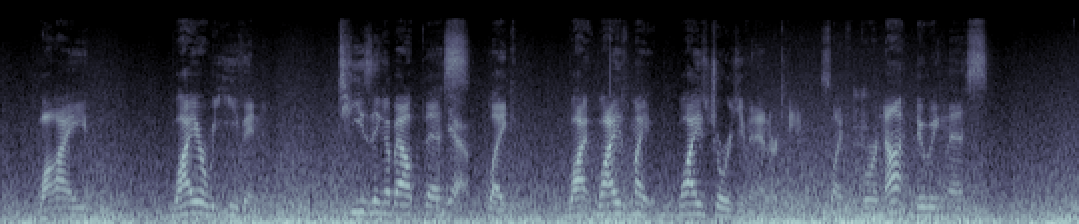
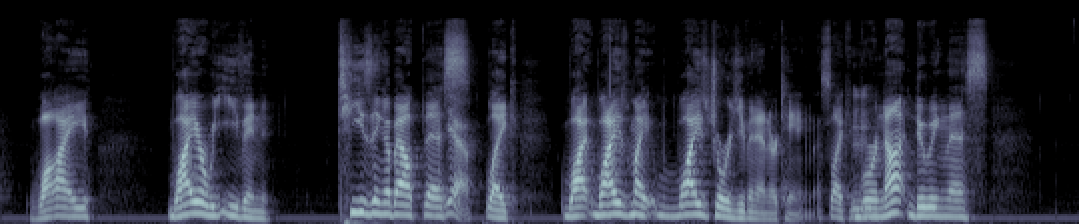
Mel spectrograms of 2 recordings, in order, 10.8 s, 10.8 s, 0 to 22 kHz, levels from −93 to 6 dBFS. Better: second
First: wind noise on the microphone; occasional gusts; 10 dB below the speech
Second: none

